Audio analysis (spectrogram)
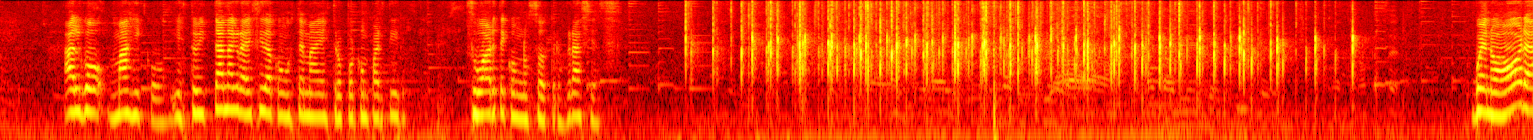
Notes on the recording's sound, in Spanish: Holyoke Visible. Escuche todas las participaciones de este evento grabado en directo por radioplasma.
